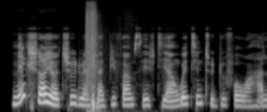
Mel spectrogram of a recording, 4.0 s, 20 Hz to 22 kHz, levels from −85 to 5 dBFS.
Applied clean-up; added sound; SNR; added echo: none; Tearing; 14 dB; none.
